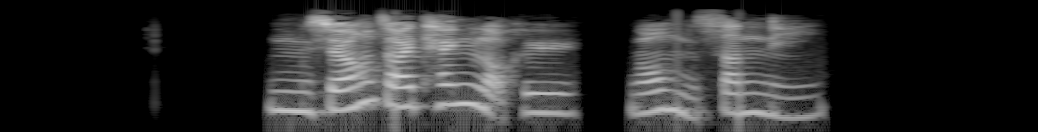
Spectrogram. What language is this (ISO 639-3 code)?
yue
